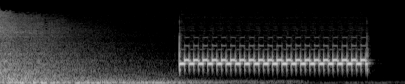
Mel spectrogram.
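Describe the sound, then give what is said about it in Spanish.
A mobile phone rings with one loud, steady electronic trill lasting about two seconds, then cuts off abruptly, shortly before two in the morning. A fading rush of low noise comes before it; no one speaks. “Suena el teléfono.”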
